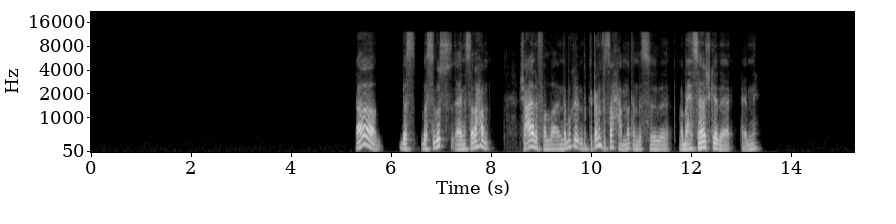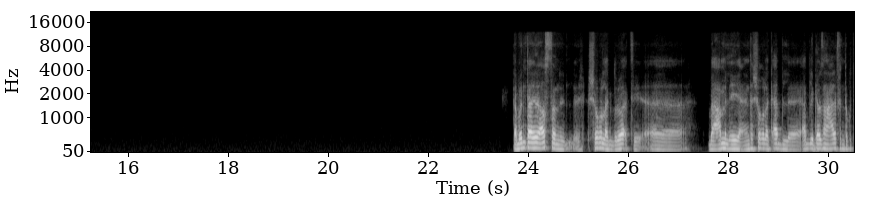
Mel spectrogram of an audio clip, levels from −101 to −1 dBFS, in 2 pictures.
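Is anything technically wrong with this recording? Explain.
No, nothing technically wrong stood out on listening to this speech recording.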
